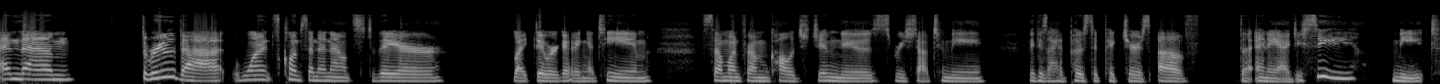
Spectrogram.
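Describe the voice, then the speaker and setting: On a very clean recording with a silent background, a woman with an American accent speaks at a fairly low pitch with lively intonation and a bright, sharp tone. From South Carolina. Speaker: sports multimedia creative. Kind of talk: casual chat. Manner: animated.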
